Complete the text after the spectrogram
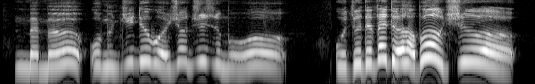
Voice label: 角色模仿, 国语女声配音; 蜡笔小新

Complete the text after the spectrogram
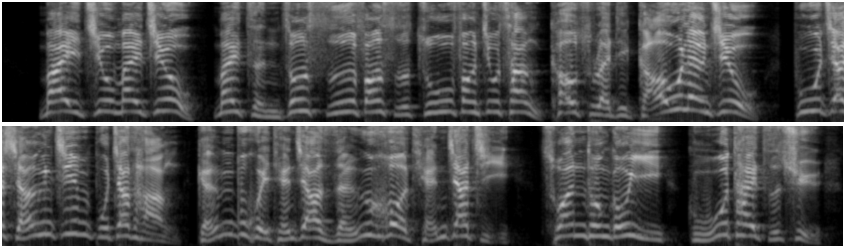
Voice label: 男 方言 高粱酒

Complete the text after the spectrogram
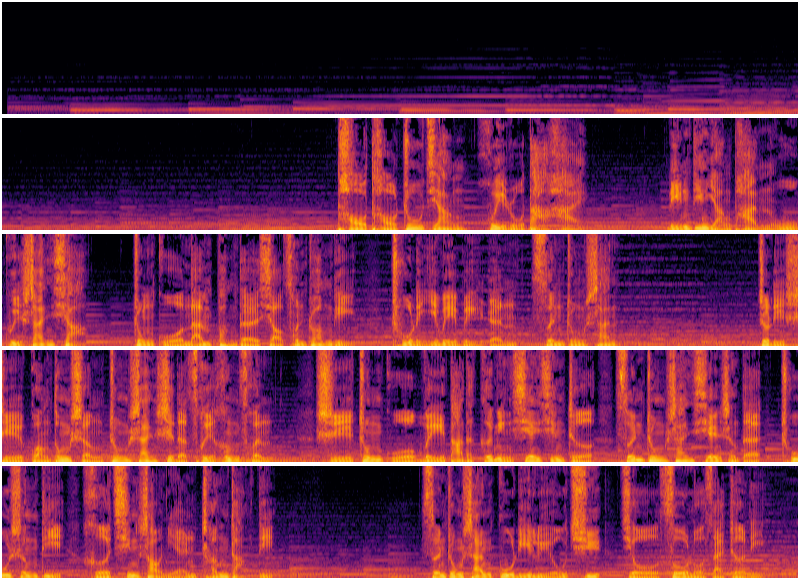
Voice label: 男 专题 旅游区 大气磁性; 孙中山故里旅游区; 红色专题

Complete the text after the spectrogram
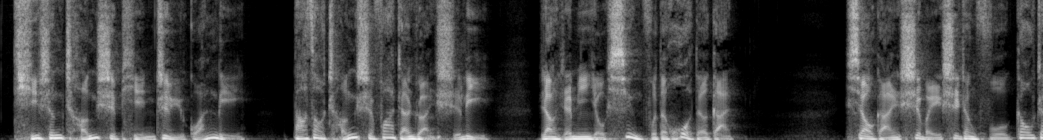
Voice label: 男 专题片; 四城同创

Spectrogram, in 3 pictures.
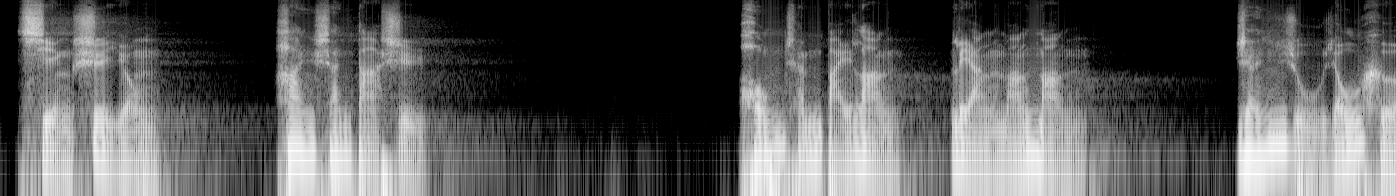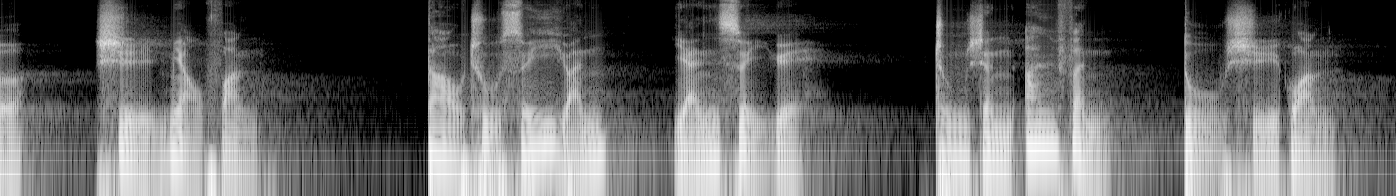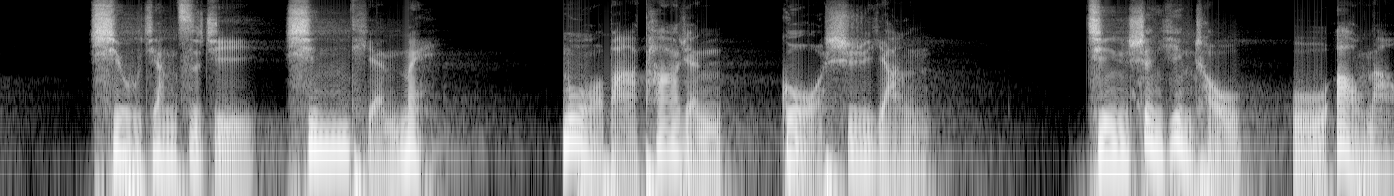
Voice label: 诗歌 朗诵配音片段; 孙悦斌诗歌-醒世咏

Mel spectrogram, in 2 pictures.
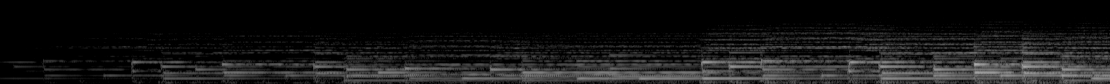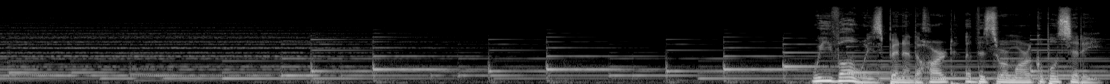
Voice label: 英男, 英文, 广告

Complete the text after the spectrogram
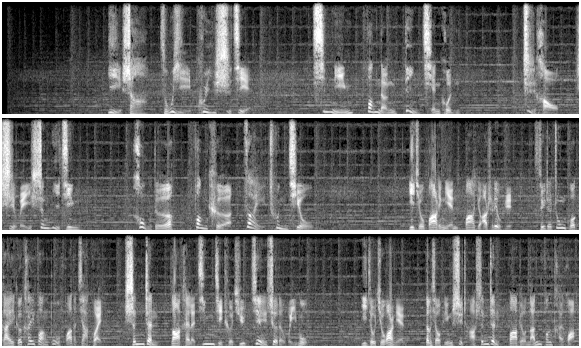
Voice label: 男 专题 企业宣传简介, 国语男声配音

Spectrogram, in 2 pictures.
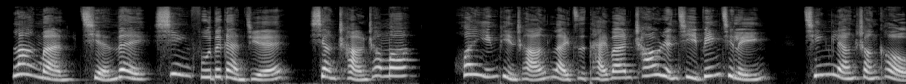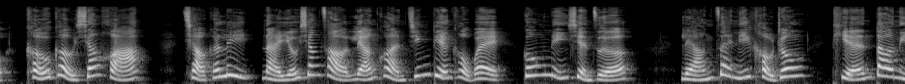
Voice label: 女 促销, 国语女声配音; 台湾超人气冰淇淋

